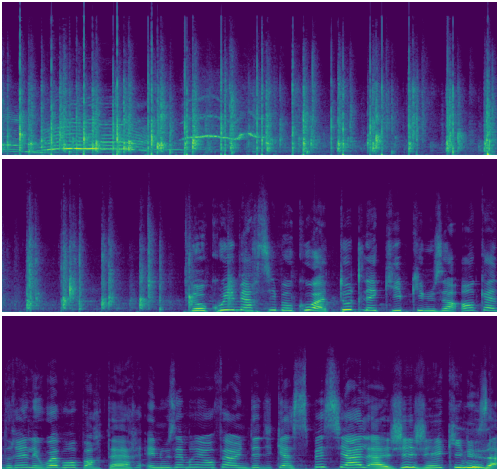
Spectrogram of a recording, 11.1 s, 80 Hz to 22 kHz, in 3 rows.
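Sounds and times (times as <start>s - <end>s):
cheers: 0.0s - 2.9s
crowd applause: 0.0s - 5.1s
whistles: 1.4s - 2.1s
speech: 5.2s - 11.1s.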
